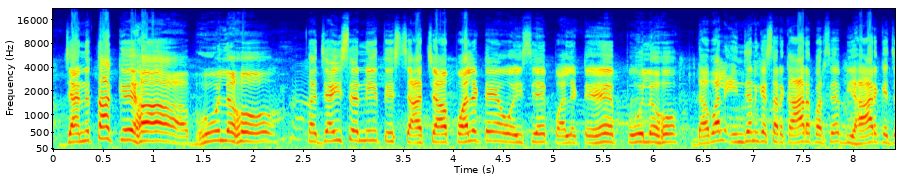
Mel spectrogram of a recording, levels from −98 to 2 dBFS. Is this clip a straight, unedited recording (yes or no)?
no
